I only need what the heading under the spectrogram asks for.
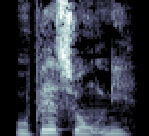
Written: upersonlig

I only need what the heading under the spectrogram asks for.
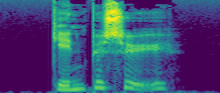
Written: genbesøg

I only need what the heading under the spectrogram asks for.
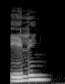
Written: ælling

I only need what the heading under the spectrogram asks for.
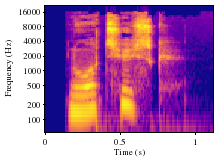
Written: nordtysk

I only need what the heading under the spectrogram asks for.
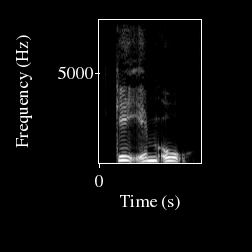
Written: GMO

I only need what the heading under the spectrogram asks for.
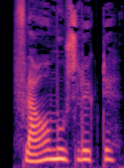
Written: flagermuslygte

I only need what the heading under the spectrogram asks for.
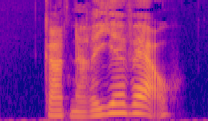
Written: gartnerierhverv

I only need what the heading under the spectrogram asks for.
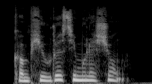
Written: computersimulation

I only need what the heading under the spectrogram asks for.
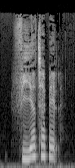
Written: firetabel

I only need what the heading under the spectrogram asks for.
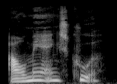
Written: afmagringskur

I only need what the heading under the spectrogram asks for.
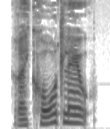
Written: rekordlav

